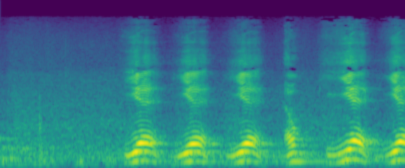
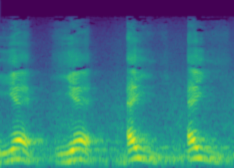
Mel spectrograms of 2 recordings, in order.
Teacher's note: الياء المتحركة والياء اللينية من وسط اللسان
